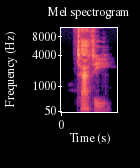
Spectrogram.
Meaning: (noun) A potato; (adjective) Tattered; dilapidated, distressed, worn-out, torn; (noun) A woven mat or screen hung at a door or window and kept wet to moisten and cool the air as it enters
- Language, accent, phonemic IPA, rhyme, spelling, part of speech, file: English, Australia, /ˈtæti/, -æti, tatty, noun / adjective, En-au-tatty.ogg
